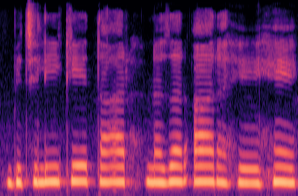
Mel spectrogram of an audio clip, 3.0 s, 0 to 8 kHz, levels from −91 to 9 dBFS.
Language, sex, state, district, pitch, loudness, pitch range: Hindi, female, Madhya Pradesh, Bhopal, 230 Hz, -12 LUFS, 220-235 Hz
